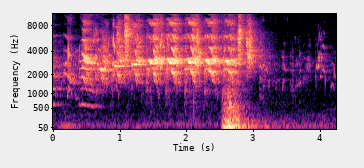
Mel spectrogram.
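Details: Several budgerigars giving rapid, shrill chirps and squawks in a dense, continuous chatter, with a low thump partway through before the calling thins out.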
